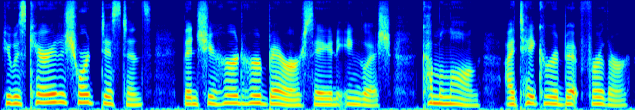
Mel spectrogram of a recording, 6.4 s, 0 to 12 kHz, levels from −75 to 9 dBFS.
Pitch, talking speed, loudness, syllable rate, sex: 195 Hz, 210 wpm, -17 LUFS, 5.4 syllables/s, female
